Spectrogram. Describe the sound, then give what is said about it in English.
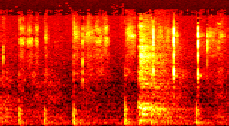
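Writing on a board: a faint series of short, scratchy strokes and light taps at uneven intervals, with one longer scrawl in the middle. “As a timeline, I'm going to write God's plan at the top here.”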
